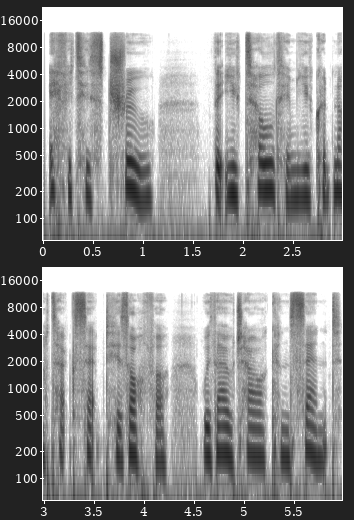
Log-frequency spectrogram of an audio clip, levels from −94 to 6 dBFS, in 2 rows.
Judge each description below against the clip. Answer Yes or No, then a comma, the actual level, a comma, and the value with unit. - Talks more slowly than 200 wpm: Yes, average, 170 wpm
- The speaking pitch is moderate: Yes, medium, 180 Hz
